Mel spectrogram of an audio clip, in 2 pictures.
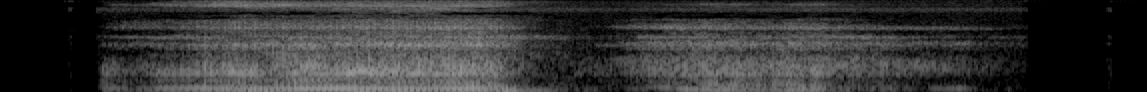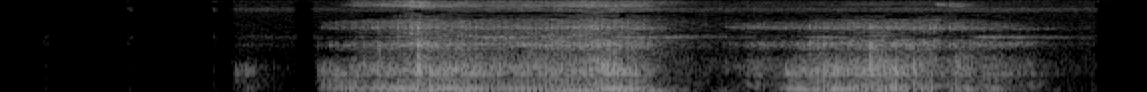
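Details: Loud snoring from a sleeping girl, deep rough buzzing snores on both inhalation and exhalation, two full cycles separated by a pause.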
